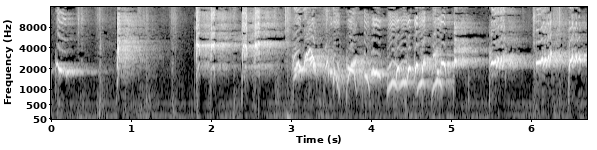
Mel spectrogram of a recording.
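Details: Cucak ijo, the greater green leafbird, in long-roll 'full isian' song: a held whistle, then harsh rasping bursts, then rapid looping whistled notes and strident high phrases.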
